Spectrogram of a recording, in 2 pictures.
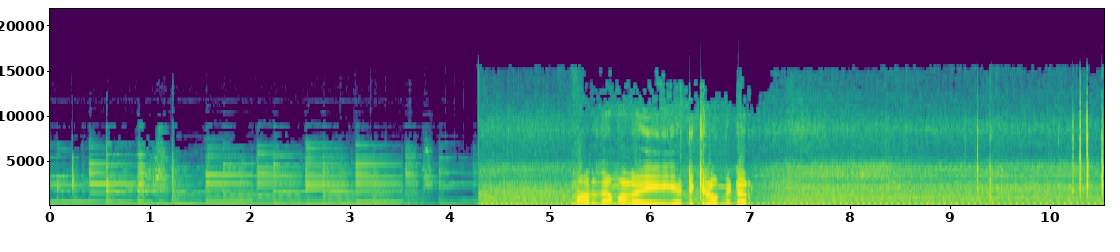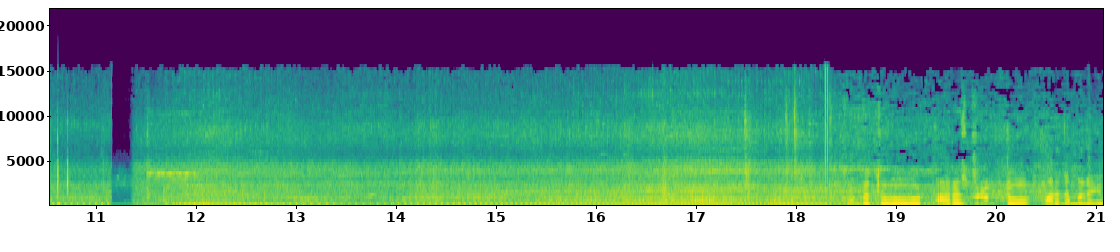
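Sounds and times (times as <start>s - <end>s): motorcycle engine running: 4.3s - 21.0s.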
